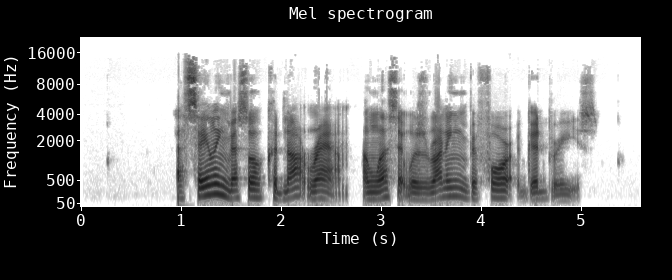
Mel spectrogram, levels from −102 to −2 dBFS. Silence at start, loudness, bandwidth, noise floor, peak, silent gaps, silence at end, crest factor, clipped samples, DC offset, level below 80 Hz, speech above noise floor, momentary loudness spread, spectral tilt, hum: 0.95 s; -19 LUFS; 15.5 kHz; -81 dBFS; 0 dBFS; none; 0.45 s; 20 dB; under 0.1%; under 0.1%; -64 dBFS; 61 dB; 13 LU; -3 dB/octave; none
